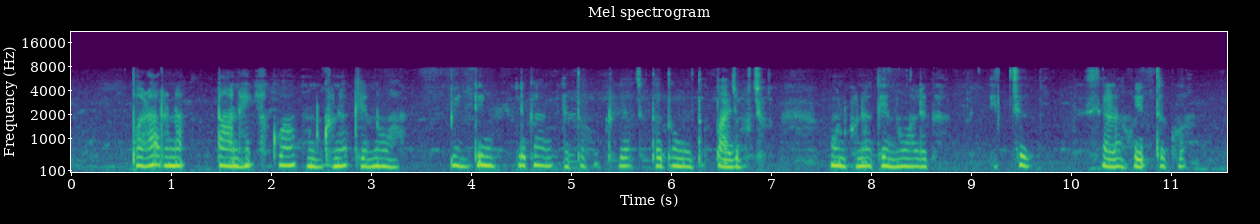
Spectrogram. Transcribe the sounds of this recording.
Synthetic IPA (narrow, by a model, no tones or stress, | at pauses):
paɽaʔɾɛnaʔ | ʈanɦɛc̚ˀakɔwaunkʰunaʔkɛnɔwa | biɳʈinlɛkanɛt̪ɔhɔʔɾʰijaʔt͡ʃʰɔ̥t̪at̪umɛt̪ɔpãd͡ʒbɔt͡ʃʰɔ̥ | unkʰunaʔkɛnɔwalɛka | it͡ʃʰːə | sɛɽ̃ahujɛt̪̚ˀt̪ɛkɔwa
